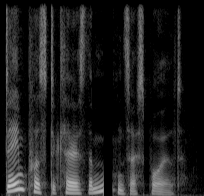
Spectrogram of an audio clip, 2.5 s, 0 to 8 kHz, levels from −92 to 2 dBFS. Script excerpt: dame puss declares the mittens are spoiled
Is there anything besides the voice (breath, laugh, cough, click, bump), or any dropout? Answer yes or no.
yes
